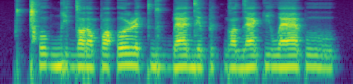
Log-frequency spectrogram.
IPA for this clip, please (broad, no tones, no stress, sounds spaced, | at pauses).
ǀʰ o ɡ͡b i d ɒ ɾ ɒ p ɒ ʔ o ɭ e k d u ɡ͡b æ d e p e k ɡ ɒ d æ k i w æ p u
